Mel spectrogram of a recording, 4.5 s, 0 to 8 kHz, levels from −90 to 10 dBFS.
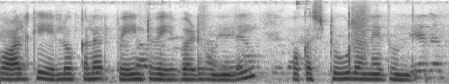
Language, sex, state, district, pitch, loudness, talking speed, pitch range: Telugu, female, Andhra Pradesh, Sri Satya Sai, 190 Hz, -16 LUFS, 145 wpm, 180-200 Hz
